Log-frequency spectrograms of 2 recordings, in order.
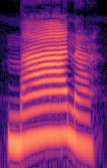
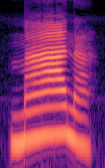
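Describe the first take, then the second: No difference in how they are said.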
